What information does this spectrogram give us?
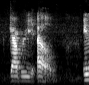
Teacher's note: It has four vowels, ends with an e, and the stress is on the final syllable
